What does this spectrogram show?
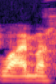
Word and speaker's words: Lima: Hey, when I was talking about Lima, Ohio, was I pronouncing that wrong? It's It's Lima, Steve.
